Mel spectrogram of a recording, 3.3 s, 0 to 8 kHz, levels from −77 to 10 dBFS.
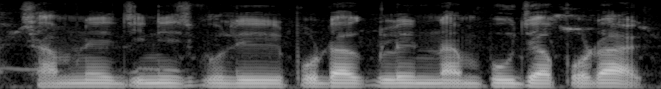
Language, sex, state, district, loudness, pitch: Bengali, male, West Bengal, Alipurduar, -17 LUFS, 105 Hz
